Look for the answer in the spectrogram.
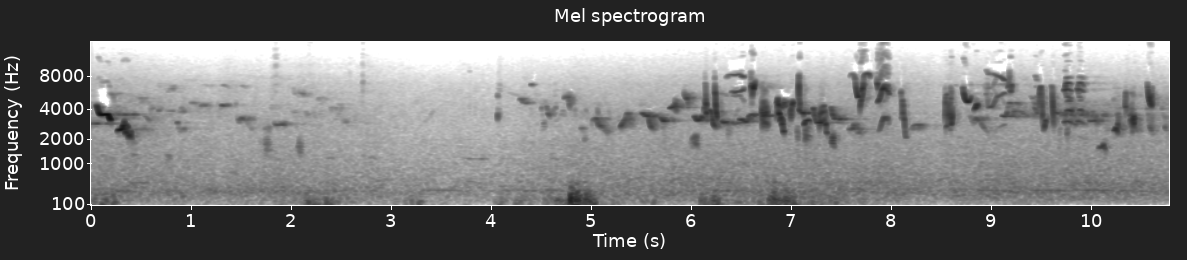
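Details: A Eurasian blackcap at Marais d'Harchies, Belgium, in May 2017 gives a fast, scratchy run of high chirps and twittering notes that builds in the second half, with a few low thumps and quiet outdoor background.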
